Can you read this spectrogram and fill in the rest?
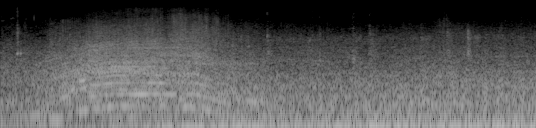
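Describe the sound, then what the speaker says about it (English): A NASCAR Cup Series race car at Daytona roars steadily, its engine droning loud and continuous with a brief rising sweep as it runs past. "just listen to this engine roar"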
